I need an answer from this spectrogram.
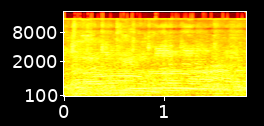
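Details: Sahiwal bull calves at Ambari cattle market, with farmers from Jessore, Bangladesh, buying on 26 May 2025. A low, drawn-out moo holds a steady pitch for under a second amid dense market chatter and haggling voices.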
